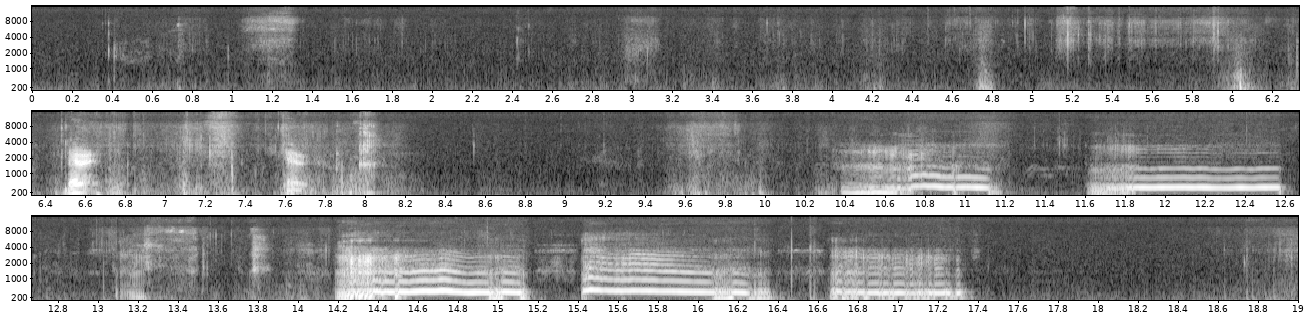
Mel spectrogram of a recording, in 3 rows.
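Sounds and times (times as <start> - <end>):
puppy whining: 10.3 - 17.4.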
